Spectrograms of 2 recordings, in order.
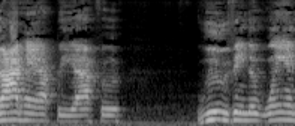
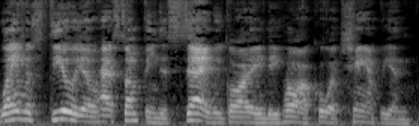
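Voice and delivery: ordinary talk, nothing marked

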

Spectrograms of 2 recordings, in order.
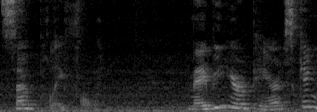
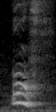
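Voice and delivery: high, loud little arf; puppy yip; 14 dB louder than usual. Acted. Teacher voicing the little pup for children, loud squeaky yip.

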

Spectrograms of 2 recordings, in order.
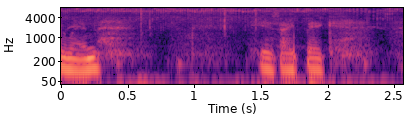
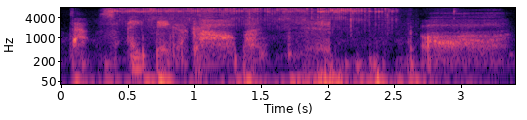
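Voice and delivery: awed whisper; 10 dB quieter, slower than usual. Real, not acted. Awed at a bigger carp.

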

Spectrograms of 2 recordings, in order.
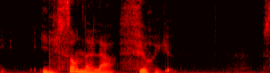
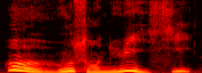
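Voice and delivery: drawn-out, louder, higher yawn of boredom; 4 semitones higher, 7 dB louder, slower than usual. A narrator's reading. Bored water drop rising from her cloud, bored and yawning. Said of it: "se leva en bâillant".

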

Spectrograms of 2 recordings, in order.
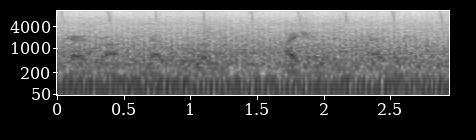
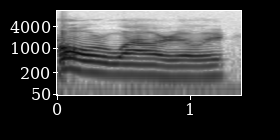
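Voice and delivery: excited; 8 semitones higher, 15 dB louder, much slower than usual. Real, not acted. Excited reaction.

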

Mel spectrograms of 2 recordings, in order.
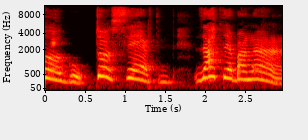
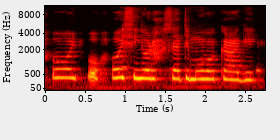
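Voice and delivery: ordinary talk, nothing marked

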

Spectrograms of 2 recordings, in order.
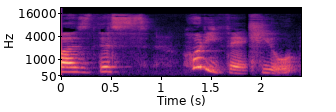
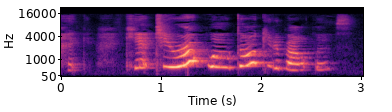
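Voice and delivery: hammed-up crying over school; mock crying; 11 semitones higher, 7 dB louder, faster than usual. Teen vlogger fake-sobbing to viewers about school. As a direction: fake tearful wail, high and loud. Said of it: "Just kidding".

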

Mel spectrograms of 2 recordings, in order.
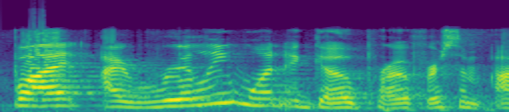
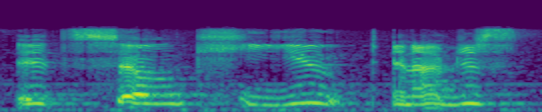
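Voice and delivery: high, drawn-out cooing; smitten gushing; 8 semitones higher, 4 dB quieter, slower than usual. Real, not acted. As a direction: draw it out high, besotted with it. Gushing over a longed-for pet.

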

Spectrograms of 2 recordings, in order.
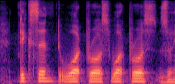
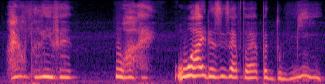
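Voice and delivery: much higher and louder, wailing in disbelief; despairing outcry; 6 dB louder than usual. Real, not acted. Streamer reeling from a horrific conceded goal, real high wailing outcry. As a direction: rant to the heavens at your own bad luck.

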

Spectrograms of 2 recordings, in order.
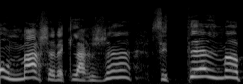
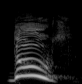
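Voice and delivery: loud, higher, blurted out; eager answer; 8 semitones higher, 8 dB louder than usual. Acted. Disciples answering Jesus eagerly, loud and proud. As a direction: shout the answer like a keen pupil.

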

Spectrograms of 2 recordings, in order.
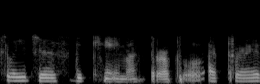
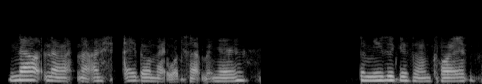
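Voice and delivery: normal talking voice

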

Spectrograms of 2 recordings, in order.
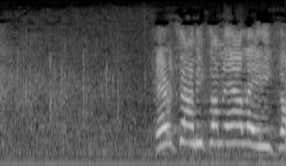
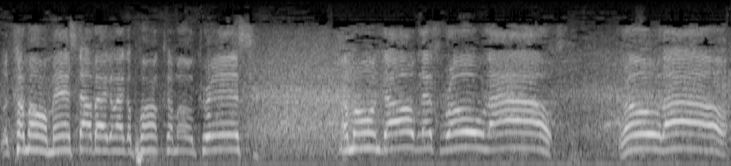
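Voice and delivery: Bill Clinton; 6 semitones lower, slower than usual. Retold or imitated. Ex-president calling Chris to hang out, in a low booming matey voice. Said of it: "He be like".

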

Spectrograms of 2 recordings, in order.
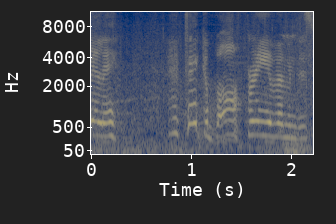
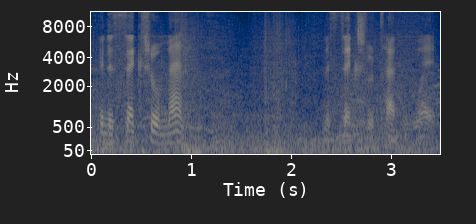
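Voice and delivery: low suggestive aside; 10 semitones lower, 7 dB quieter than usual. Acted.

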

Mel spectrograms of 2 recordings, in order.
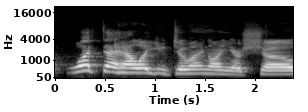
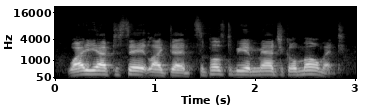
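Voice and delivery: ordinary delivery

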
